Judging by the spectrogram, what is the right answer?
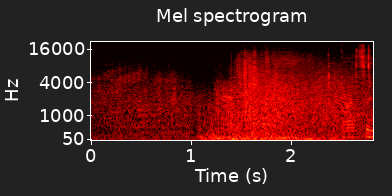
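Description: Naval guns fire in a warship video game, a deep rumbling boom swelling after a quieter start and lingering as a heavy roar, with more low thuds near the end.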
